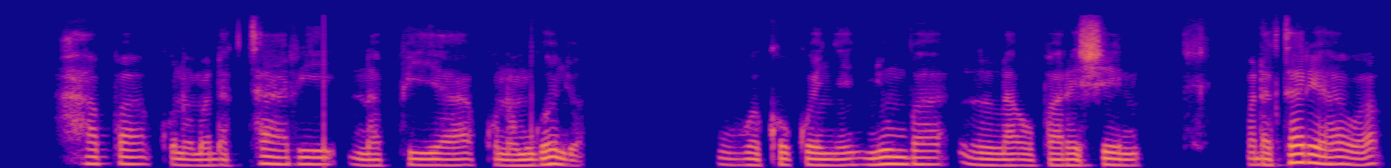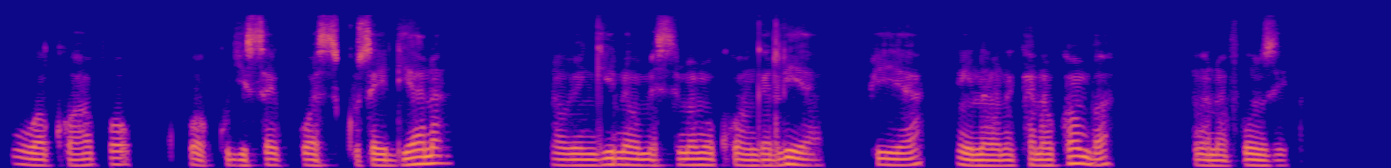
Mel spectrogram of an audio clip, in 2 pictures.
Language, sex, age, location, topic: Swahili, male, 25-35, Wajir, health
